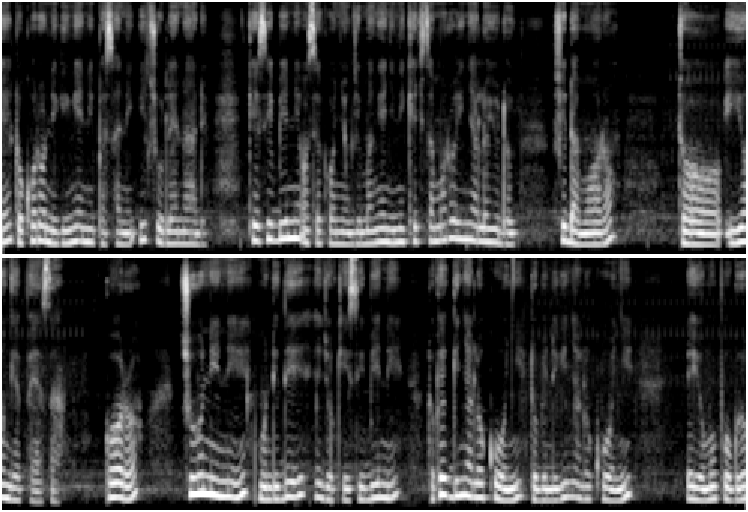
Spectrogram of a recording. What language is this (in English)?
Luo (Kenya and Tanzania)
